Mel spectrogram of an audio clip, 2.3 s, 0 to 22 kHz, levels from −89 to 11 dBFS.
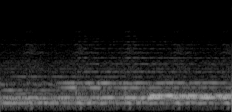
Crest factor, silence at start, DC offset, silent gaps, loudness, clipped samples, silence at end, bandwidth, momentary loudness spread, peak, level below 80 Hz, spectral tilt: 14 dB; 0 s; under 0.1%; none; -33 LUFS; under 0.1%; 0 s; 5.6 kHz; 10 LU; -18 dBFS; under -90 dBFS; -7 dB/octave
